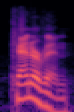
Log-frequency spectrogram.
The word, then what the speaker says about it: Carnarvon: don't know that either it's pronounced canarvan canervan ca canervin easiest way to say it in case you can't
